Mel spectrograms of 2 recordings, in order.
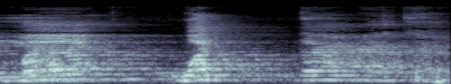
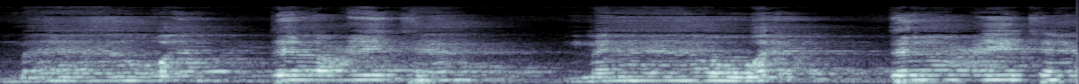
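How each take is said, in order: First: "ma wadda'aka" slow, stretched on the "a"; wrong reading. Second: Slow "wadda'aka" with the d doubled and held; correct tashdid reading. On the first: Teacher demonstrating the wrong lengthened reading. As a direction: drag "wadda'aka" slowly as the mistake. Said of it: "Itu salah". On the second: Teacher modelling the correct slow reading. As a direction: lean on the doubled d slowly. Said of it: "Jadi baca wadd". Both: Shown as a demonstration.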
